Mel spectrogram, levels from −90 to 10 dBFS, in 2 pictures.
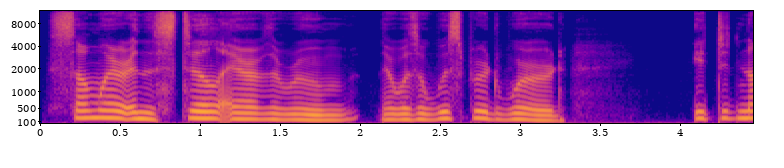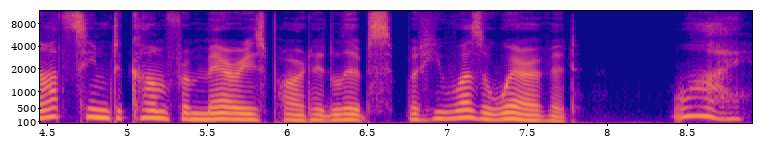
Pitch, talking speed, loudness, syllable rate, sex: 180 Hz, 200 wpm, -18 LUFS, 5.5 syllables/s, female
